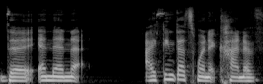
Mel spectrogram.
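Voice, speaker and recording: Over a very clean recording with a silent background, a woman with a Southern US accent speaks at a fairly low pitch with fairly even intonation, the sound dry and close with no echo. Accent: mild Southern. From US South, Atlanta, Georgia. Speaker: writer and worship leader. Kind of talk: podcast interview.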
